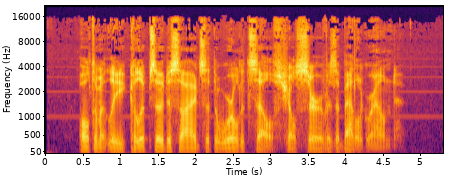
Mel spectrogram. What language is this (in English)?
English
